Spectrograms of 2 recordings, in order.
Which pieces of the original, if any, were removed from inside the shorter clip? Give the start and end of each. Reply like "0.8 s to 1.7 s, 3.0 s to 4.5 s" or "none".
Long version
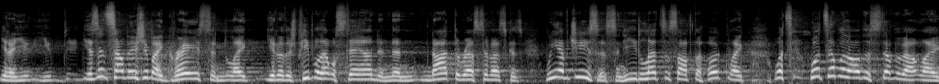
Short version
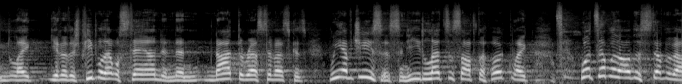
7.7 s to 7.9 s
